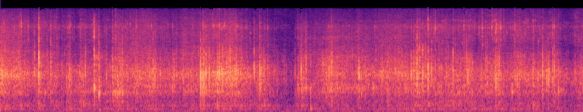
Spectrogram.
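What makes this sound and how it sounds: Fingertips rummage through, pinch and stir small cardboard jigsaw puzzle pieces scattered in a shallow cardboard box lid. A steady dry rustle of light clicks and ticks, centered in the upper mids with bright edges, continues throughout, with a brief quieter dip near the three-second mark.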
